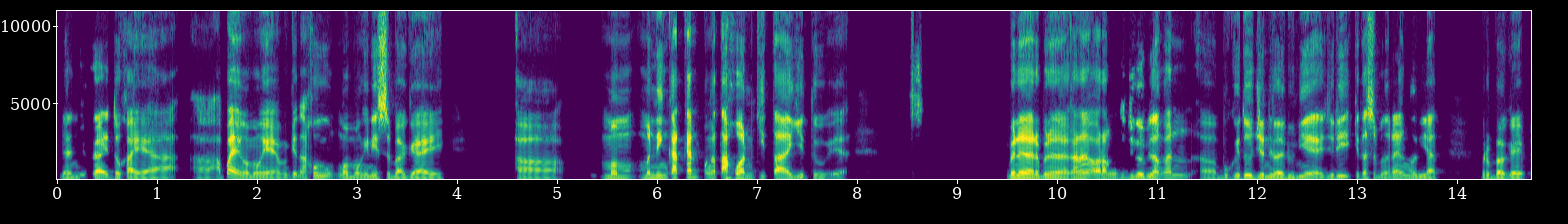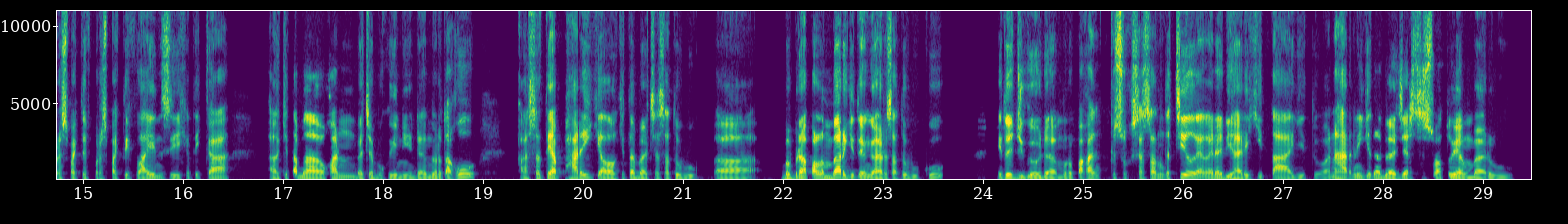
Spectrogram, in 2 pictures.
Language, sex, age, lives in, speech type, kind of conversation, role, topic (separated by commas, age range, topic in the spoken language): Indonesian, male, 20-24, Indonesia, conversation, podcast, guest, Apa arti sukses menurutmu sekarang, dan apakah berbeda dari dulu?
